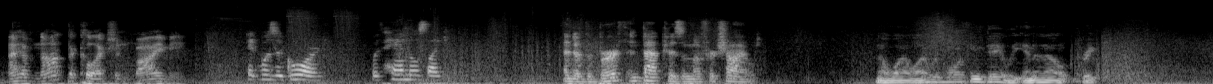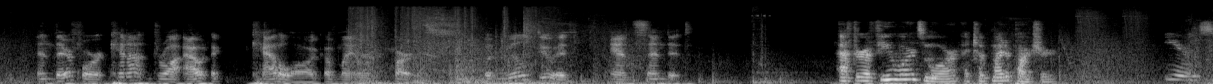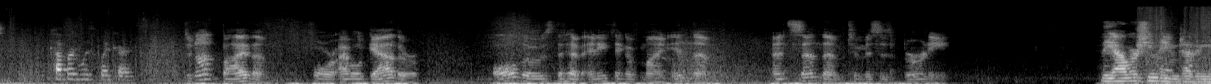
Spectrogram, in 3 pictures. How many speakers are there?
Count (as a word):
four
